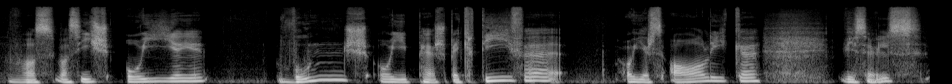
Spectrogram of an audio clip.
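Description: A man's voice: medium pitch, a little mellow, dry recording. A man with a Swiss German accent hosting a conversational interview as a podcast host.

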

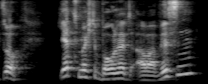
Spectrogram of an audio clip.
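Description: Slightly high-voiced man, casual podcast talk. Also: very animated, moderate pace, darkish tone. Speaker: podcast co-host. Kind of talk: casual conversational audio drama review.

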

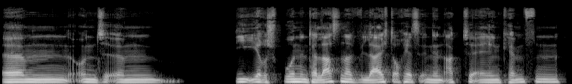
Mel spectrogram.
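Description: Male interview host, lowish voice, loosely scripted moderation with wordy, winding phrasing. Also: flat delivery, moderate pace, warm tone. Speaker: podcast host. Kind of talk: semi-spontaneous interview moderation.

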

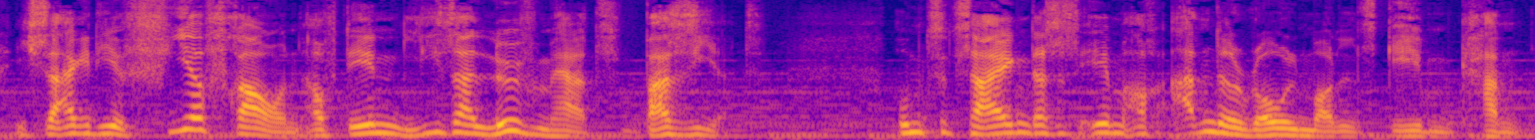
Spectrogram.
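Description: Animated man hosting a playful podcast quiz. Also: fairly high pitch, moderate pace, faint music behind. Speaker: podcast co-host, quizmaster.

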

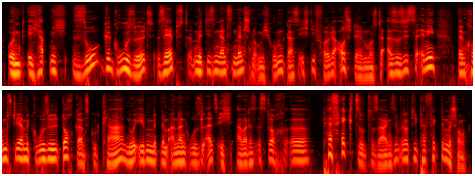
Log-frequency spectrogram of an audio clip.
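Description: Man, podcast host, casual conversational delivery, medium pitch, dry recording without room echo. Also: lively intonation, fairly quick, hardly any pauses. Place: at home, joining remotely.

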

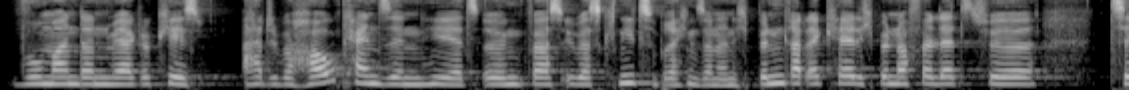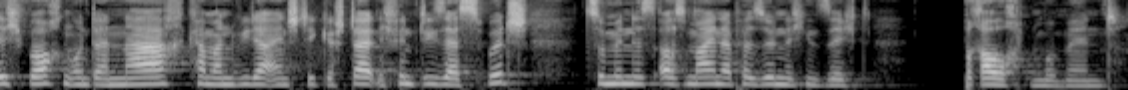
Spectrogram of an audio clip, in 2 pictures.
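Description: A woman's voice: a little high, fairly even intonation, brisk, darkish tone. A young woman hosting a casual podcast conversation, chatty and asking follow-up questions. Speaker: podcast host.

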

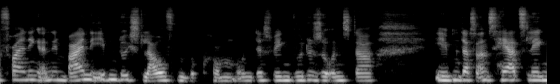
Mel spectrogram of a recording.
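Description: A woman's voice: mid-range voice, darkish tone. A woman from the area, chatting as an interview guest. She laughs often and fills gaps with many hesitations. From Ruhr area, Germany. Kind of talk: casual storytelling interview.

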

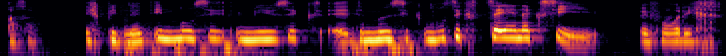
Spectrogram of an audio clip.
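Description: A woman's voice: medium pitch, a little fast, warm tone. A young woman with a Swiss German accent, a drummer chatting as an interview guest, laughing often and restarting her sentences. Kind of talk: casual conversational interview.

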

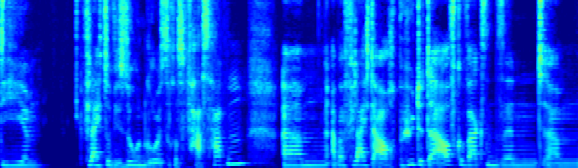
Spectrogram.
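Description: A young woman hosting a reflective solo podcast, speaking thoughtfully with frequent pauses and soft fillers; she has a cold, so her voice is slightly stuffy and nasal. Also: lowish voice. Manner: slow, thoughtful, pausing often with soft fillers. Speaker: podcast host.

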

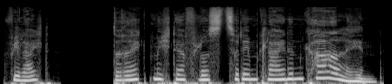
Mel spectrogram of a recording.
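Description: A small storybook girl, acted by a male narrator, speaks in a very high voice. She sounds innocent, hopeful and full of wonder. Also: expressive, takes it slowly, warm tone, dry recording, clean studio sound, full character voice.

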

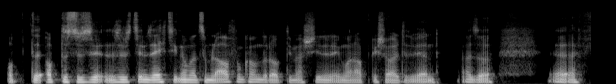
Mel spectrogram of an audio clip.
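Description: A man co-hosting a casual podcast in a heavily gravelly, creaky voice. His tone is dark and flat, and his humour is dry and gloomy. He sounds close and dry on the mic. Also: fairly low pitch, fast talker, no room sound. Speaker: podcast co-host.

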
